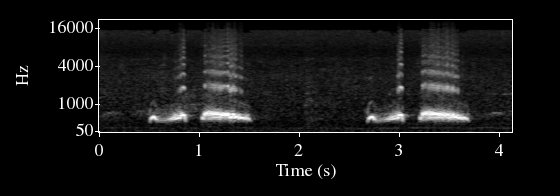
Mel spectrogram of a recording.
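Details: Two cooing phrases from a spotted dove: a brief upslurred double note, then a long, husky, slightly falling coo, with a quiet pause between them.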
